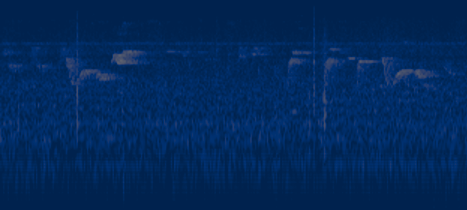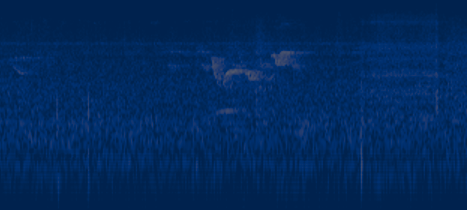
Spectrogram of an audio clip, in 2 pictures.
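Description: Small birds chirping: clusters of short high chirps and whistles, some falling in pitch, come about a second in, around four to five seconds, and again around nine to ten seconds, over a steady background hiss.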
